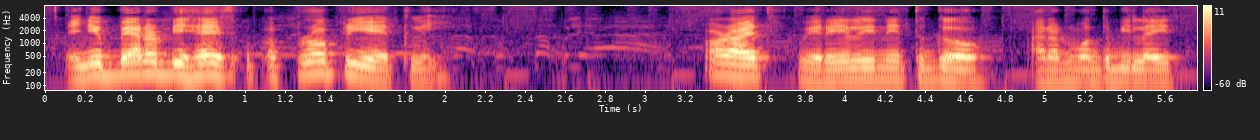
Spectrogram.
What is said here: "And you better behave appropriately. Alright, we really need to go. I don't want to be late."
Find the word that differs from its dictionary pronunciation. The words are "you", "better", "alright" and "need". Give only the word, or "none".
none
